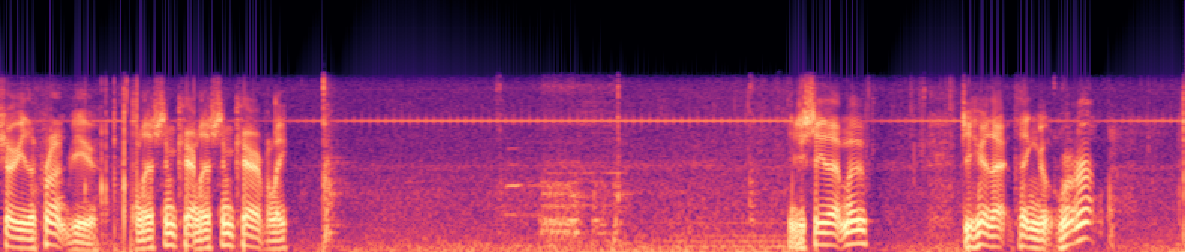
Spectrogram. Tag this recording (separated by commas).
Speech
